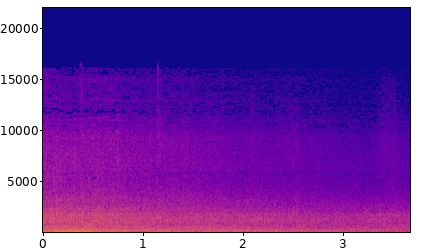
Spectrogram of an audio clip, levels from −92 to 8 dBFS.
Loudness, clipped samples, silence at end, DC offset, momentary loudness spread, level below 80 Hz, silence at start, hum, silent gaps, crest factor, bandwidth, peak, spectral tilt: -33 LUFS; under 0.1%; 0 s; under 0.1%; 12 LU; -60 dBFS; 0 s; none; none; 16 dB; 16.5 kHz; -16 dBFS; -5.5 dB/octave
